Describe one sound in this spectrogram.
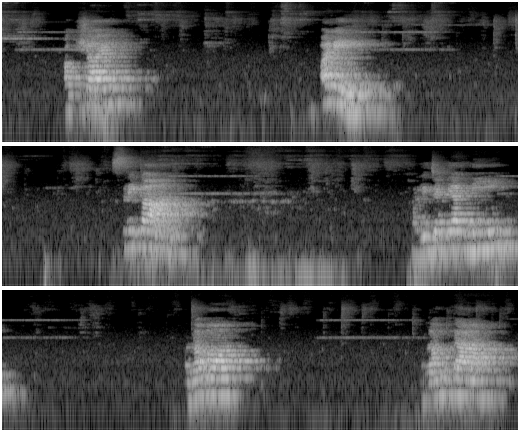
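A woman speaks loudly in short, spaced phrases.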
